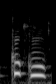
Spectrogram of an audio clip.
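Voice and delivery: cuckoo sung out high and loud; imitated cuckoo call. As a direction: pipe cuckoo like the clockwork bird. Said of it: "ticking bird is just going cuckoo".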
